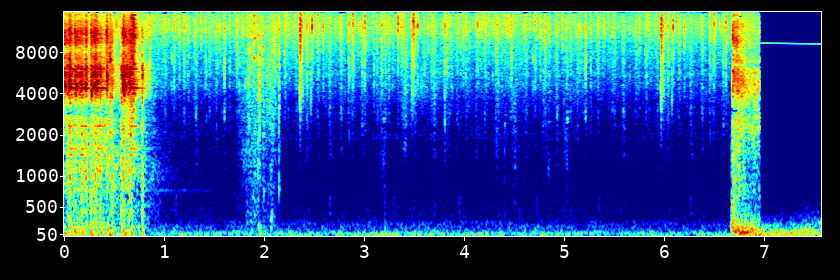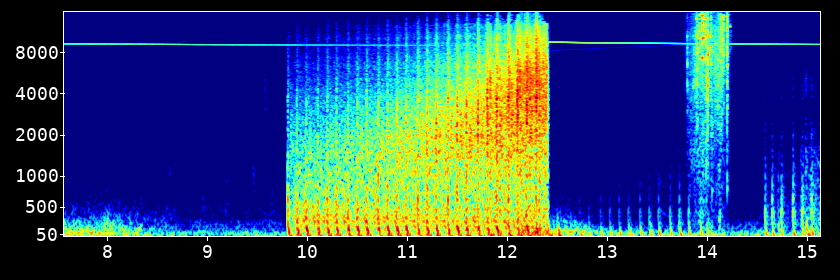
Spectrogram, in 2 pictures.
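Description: Flames crackle on a burning car.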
